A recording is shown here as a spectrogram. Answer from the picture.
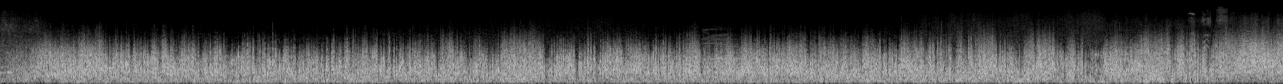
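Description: Strong wind buffeting the microphone: a loud, continuous rush that swells and dips with the gusts, with waves breaking on the shore beneath it.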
